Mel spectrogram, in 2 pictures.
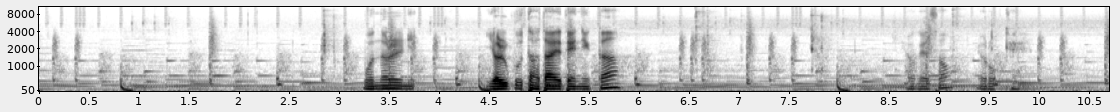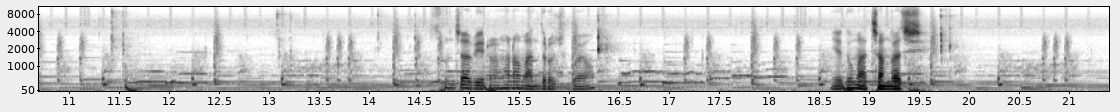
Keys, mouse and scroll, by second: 0.3-0.9 scroll up 1, 0.9 click, 1.5 scroll up 1, 3.9-5.0 drag, 8.5 scroll down 1, 9.2 shift+middle click, 11.1 click, 11.7 middle click, 13.1 Escape, 13.5 middle click, 13.8 scroll down 1, 14.0 scroll up 1, 14.2 shift+middle click, 14.6-15.0 scroll up 1, 15.4 middle click, 15.9 click, 16.5 middle click, 17.7 click.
